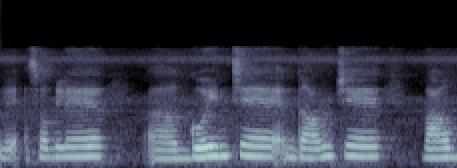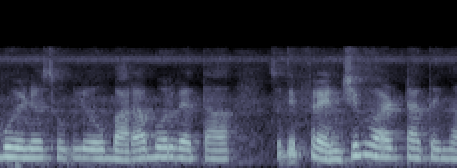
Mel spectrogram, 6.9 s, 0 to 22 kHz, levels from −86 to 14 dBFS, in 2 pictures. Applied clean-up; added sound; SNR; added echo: none; none; none; none.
